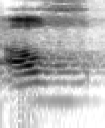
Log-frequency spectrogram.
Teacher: الظاء تخرج الظاء من طرف اللسان مع أطراف الثنايا العليا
